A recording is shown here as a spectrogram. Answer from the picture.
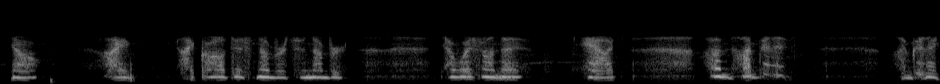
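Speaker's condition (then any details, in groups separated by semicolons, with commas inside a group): Speech difficulty; speaking is tiring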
